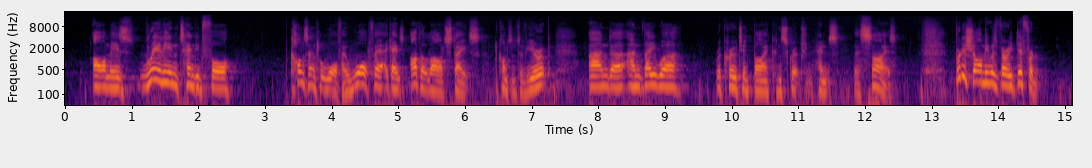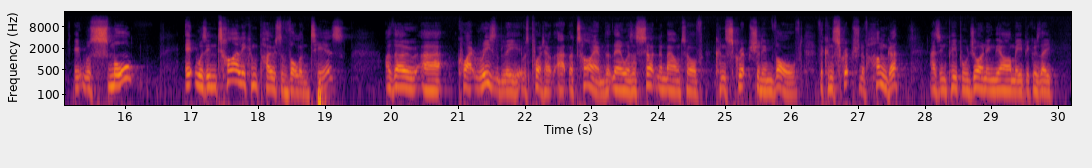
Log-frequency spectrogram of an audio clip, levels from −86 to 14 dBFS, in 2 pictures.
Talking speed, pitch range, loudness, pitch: 145 wpm, 130-175 Hz, -24 LUFS, 150 Hz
